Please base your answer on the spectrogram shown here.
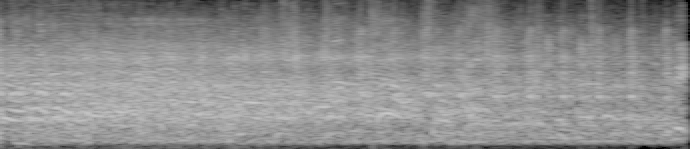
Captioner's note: laughter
